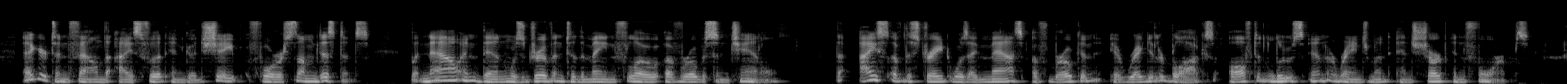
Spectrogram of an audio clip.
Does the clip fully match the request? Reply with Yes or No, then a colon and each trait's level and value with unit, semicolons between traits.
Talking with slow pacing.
No: average, 170 wpm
